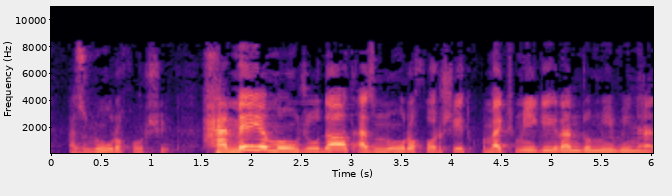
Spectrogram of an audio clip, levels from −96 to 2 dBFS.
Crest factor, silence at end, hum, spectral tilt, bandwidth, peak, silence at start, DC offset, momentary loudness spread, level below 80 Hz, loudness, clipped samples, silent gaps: 22 dB; 0 s; none; -5.5 dB/octave; 8.8 kHz; 0 dBFS; 0.2 s; under 0.1%; 18 LU; -72 dBFS; -22 LUFS; under 0.1%; none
